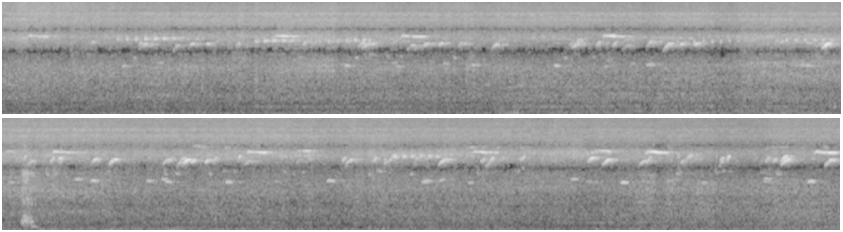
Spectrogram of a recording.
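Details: Chorus of coquis in Puerto Rico's natural habitat, countless brief upswept chirps packed tightly together and repeating without pause, over a constant high insect hum and faint low rumble.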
